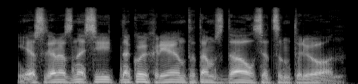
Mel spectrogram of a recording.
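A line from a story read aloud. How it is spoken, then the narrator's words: Deep bass voice. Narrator (Russian): пробасил Бронзовый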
